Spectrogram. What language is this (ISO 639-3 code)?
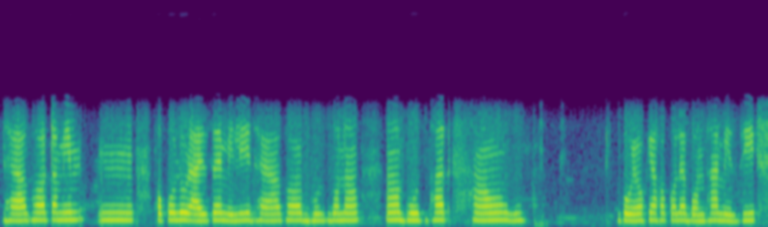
asm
